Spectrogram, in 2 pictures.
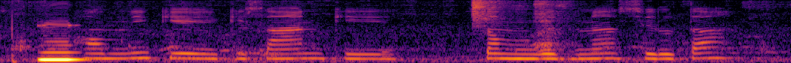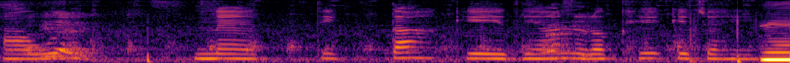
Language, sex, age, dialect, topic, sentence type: Bhojpuri, female, <18, Southern / Standard, agriculture, question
